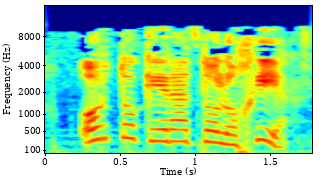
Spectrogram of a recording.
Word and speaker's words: Ortoqueratología: Enrique, vamos a hablar, a ver si lo digo bien, ¿eh? Ortoqueratología. – Efectivamente.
